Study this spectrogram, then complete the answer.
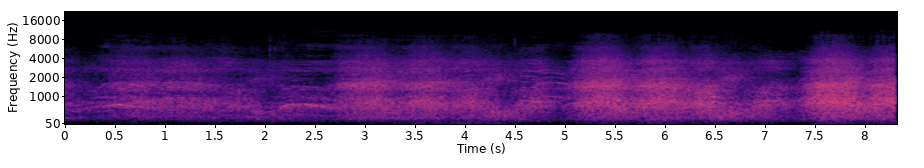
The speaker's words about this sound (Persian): آفرین، چقدر باهوش، علیه غرب زده ها شعار ندادید، علیه غرب شعار دادید.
